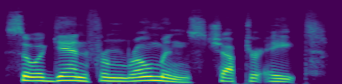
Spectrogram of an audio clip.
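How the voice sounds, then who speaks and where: A man's voice: fairly high pitch, unhurried, no echo, clean studio sound. A middle-aged man preaching a sermon, reading scripture and telling personal stories in an earnest way. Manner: earnest storytelling preacher, reads scripture aloud. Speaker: pastor.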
